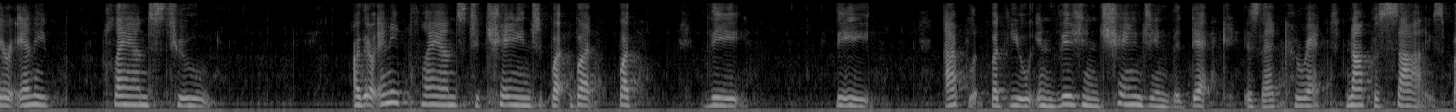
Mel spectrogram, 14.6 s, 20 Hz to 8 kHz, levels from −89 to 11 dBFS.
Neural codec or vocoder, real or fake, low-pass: codec, 16 kHz, 4.8 kbps, FACodec; fake; 7.2 kHz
